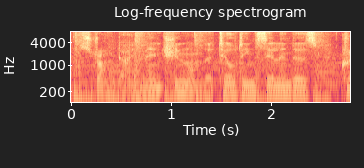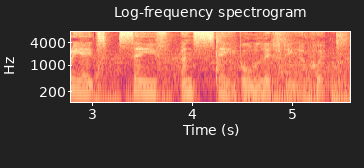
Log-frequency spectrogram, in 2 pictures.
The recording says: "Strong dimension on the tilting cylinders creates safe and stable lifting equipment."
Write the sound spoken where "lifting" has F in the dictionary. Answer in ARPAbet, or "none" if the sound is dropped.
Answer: F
